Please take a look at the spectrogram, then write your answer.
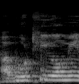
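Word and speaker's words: अब्भुट्ठियोमि: इच्छा कारेण संधि सह भगवन अबुट्ठियोमी में कुछ बच्चे हम मिस्टेक करते हैं, अबुट्ठी नहीं बोलते, अबुट्ठियोमी बोलते हैं। तो ट और ठ का एक साथ में उच्चारण करना है और ब को भी इसमें जोड़ना है।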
